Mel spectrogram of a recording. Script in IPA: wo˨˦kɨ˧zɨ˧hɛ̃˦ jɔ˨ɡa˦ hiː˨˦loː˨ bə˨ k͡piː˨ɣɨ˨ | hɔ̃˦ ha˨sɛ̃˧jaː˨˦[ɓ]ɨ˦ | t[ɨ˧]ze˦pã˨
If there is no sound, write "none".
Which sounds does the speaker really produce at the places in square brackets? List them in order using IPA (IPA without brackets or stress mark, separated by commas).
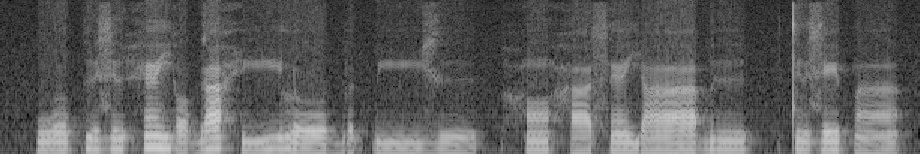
ɓ, ɨ˧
